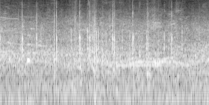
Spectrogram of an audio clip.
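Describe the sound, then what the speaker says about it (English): Steady background crowd noise with scattered claps and cheers, moderately loud, with faint voices mixed underneath, from the video game Genshin Impact. "please give another round of applause for them"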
